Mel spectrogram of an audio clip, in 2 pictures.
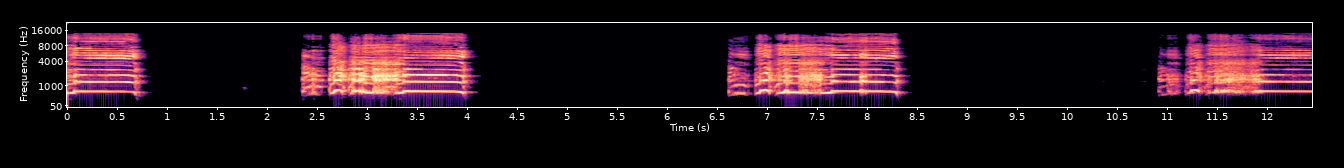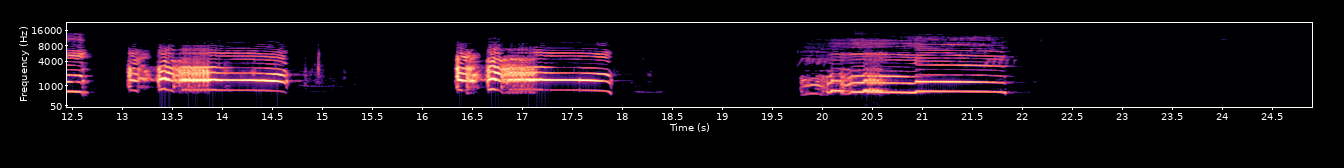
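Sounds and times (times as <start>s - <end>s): roosters crowing: 0.0s - 0.8s, 2.3s - 4.2s, 6.6s - 8.5s, 10.4s - 14.8s, 16.3s - 18.1s, 19.7s - 22.2s.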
